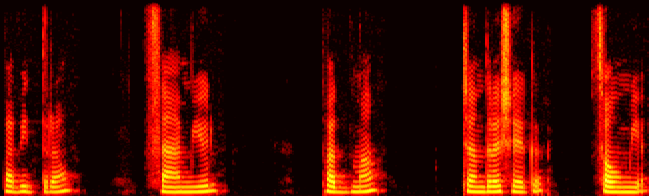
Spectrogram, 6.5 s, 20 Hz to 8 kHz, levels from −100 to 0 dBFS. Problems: none marked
